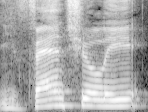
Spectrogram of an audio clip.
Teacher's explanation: on fait bien l'accentuation ici sur V-E-N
